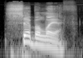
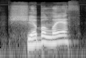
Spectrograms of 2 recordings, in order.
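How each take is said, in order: First: The word begins with a plain s sound. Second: The word begins with an sh sound. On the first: The speaker belongs to the enemy. The speaker calls it wrong. "They'd say Sibboleth because they couldn't put the sh on the front" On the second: The speaker belongs to the right team. The speaker calls it right. "the members of the right team would say Shibboleth"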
